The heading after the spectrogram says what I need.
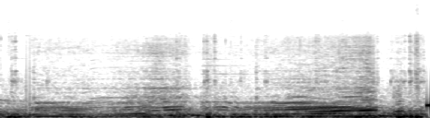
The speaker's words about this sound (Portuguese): Mais uma interrupção aqui só para dizer que esse barulho de motor aí não é do meu carro, é de um carro que tava do meu lado ali. Achei que tava querendo me chamar para um racha, mas no fim das contas era só um escapamento estragado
